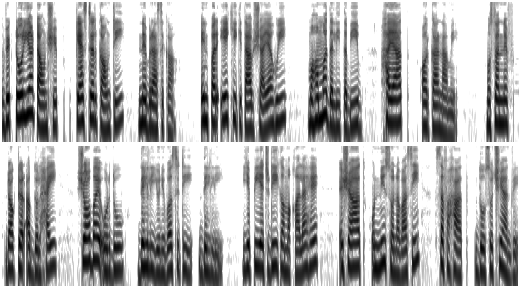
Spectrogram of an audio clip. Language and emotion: Urdu, neutral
